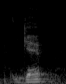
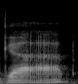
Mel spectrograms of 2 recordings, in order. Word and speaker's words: GAAP: GAAP, the U.S. Generally Accepted Accounting Principles. – Oh, you pronounce that GAAP? It's not GAAP, because it's G-A-A-P. – Yeah, it's G-A-A-P. – But people say GAAP.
